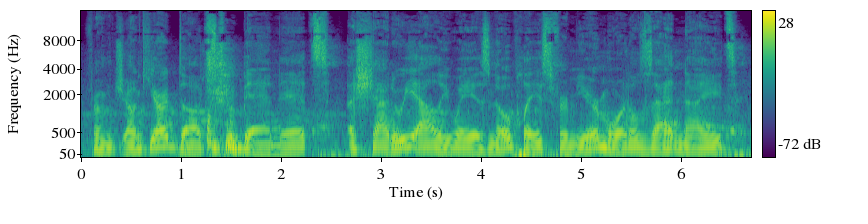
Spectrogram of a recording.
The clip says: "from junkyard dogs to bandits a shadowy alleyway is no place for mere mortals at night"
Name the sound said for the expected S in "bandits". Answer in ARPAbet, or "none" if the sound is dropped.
S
